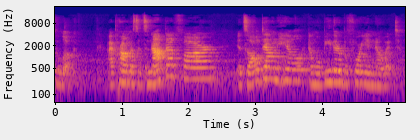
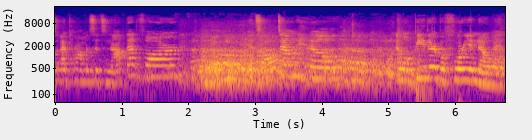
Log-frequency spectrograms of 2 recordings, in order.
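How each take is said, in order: First: Soothing husband. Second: Put-on slow, gentle mother comforting her crying kid; soothing mother. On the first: Retold or imitated. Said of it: "and he goes". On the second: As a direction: coax the child along, slowly. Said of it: "his mom leans down next to him and goes".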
